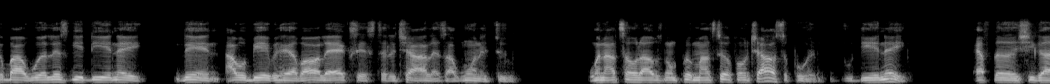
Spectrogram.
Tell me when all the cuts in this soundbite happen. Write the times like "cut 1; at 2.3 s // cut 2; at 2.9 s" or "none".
none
